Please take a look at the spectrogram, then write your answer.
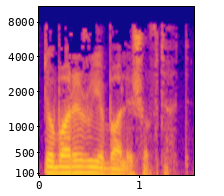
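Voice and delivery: plain reading voice

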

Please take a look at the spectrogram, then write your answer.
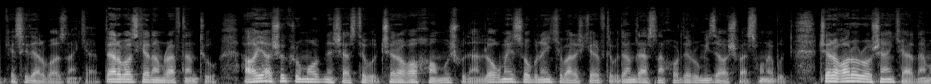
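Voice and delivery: plain reading voice

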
